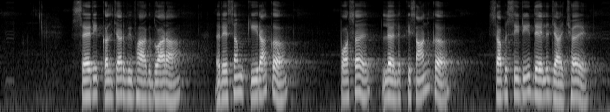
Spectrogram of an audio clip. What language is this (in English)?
Maithili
